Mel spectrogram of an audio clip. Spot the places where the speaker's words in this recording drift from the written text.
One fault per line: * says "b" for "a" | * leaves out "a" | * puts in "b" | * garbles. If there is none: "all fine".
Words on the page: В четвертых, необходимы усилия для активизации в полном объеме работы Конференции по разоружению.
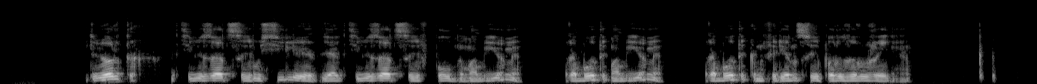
* says "активизации" for "необходимы"
* puts in "объеме работы"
